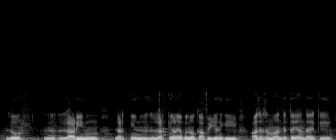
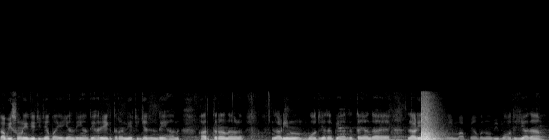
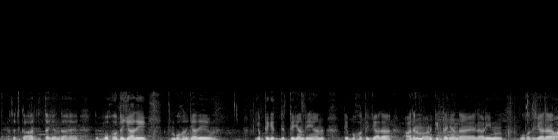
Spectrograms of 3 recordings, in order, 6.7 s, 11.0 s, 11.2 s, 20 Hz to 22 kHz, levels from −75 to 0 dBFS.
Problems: none marked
